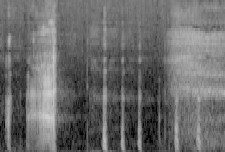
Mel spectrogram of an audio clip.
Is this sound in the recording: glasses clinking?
no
